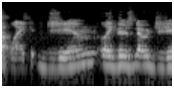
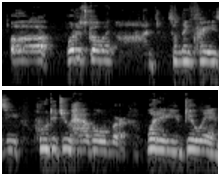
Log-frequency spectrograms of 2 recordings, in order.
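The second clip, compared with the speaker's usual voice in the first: high-pitched, screaming voice; 6 semitones higher than usual. Retelling a phone call from dad: imitating dad screaming. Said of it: "this call from my dad screaming".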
